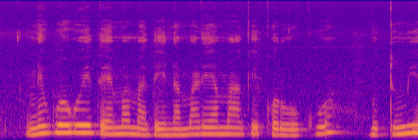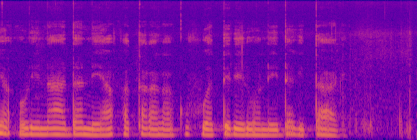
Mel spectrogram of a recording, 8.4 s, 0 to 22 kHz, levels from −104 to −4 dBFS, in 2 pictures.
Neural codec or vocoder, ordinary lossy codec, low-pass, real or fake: none; none; none; real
